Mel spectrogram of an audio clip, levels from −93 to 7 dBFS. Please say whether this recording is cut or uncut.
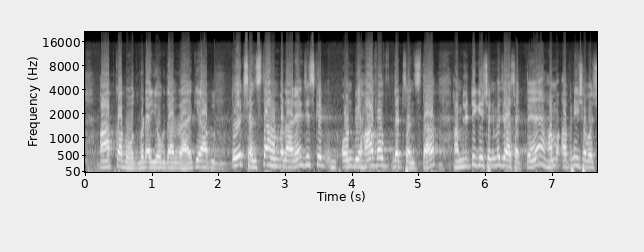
cut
